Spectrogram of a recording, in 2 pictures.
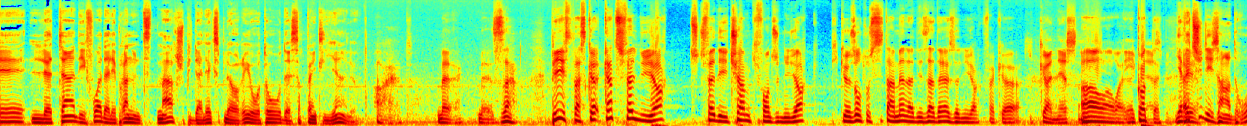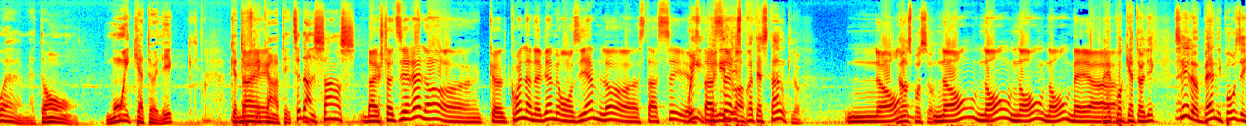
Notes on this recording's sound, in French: en direct du Truck Stop Petit St-Hélène de Bagot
